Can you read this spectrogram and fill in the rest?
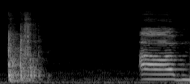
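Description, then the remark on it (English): A short burst of dice clattering and rattling across a hard tabletop during a tabletop role-playing game, the roll coming up 8, followed by a pause and then a voice starting to speak. “That's an 8 on the dice, which will be like a 19 in total, which like I think will hit, but like, is that a good enough strategy for me?”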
